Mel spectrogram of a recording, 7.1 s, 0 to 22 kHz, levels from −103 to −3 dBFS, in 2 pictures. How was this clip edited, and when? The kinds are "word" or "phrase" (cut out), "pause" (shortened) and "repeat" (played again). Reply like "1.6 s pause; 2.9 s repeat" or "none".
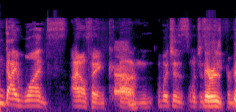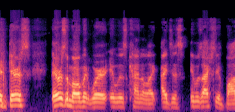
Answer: none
